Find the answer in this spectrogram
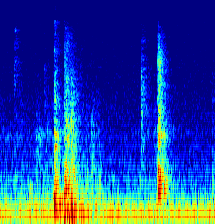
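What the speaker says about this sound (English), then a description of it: "Back door closing." A back door closes somewhere inside a country club building during a paranormal investigation, heard as two muffled thuds a second apart over a steady low electrical hum, with no talking.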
